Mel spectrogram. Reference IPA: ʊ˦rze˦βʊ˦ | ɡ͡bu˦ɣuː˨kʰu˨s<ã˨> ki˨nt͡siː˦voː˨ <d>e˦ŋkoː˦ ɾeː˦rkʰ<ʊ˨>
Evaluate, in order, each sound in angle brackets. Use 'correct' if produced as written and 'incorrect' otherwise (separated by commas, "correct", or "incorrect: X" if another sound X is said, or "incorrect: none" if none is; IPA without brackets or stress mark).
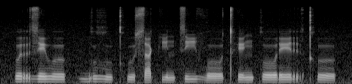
incorrect: a˨, incorrect: tʰ, incorrect: ʊ˦˨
